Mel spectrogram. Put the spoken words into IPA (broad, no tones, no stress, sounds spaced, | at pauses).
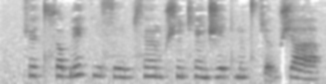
c ø t s ɔ b e k i̤ s e̤ b s ə̃ː b ʃ ə̃ cʰ ẽ d͡ʒ e t b ə̃ t c ə̰ b ʃ a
